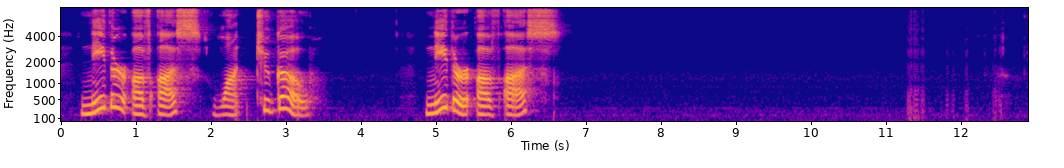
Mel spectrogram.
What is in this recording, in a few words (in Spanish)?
Dictado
